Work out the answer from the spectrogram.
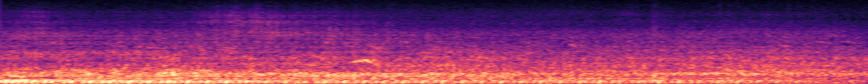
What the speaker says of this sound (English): here comes a train, as you can hear in the background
